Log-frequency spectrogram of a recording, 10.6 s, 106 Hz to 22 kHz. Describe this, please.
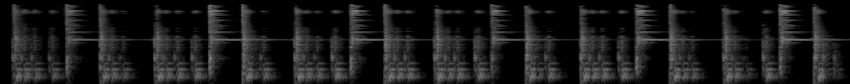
Ethnic Drum Loop - 8
Hand drum loop.
ethnic, hand, loop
